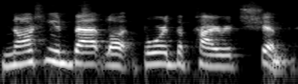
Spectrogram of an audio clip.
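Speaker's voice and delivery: normal talking voice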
